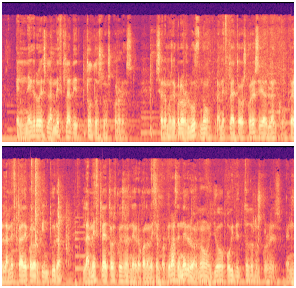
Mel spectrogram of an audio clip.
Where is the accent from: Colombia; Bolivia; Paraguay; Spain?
Spain; He ido muchas veces y me siento casi tan escocés como español.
